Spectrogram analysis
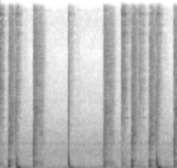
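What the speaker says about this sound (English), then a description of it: "This is a drum and bass break that sounds like this." A fast, syncopated breakbeat of punchy kicks and crisp snares, drum and bass style, played loud and alone with no voices.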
